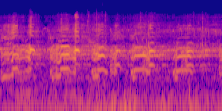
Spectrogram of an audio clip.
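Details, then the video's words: Geese fly over a pond by day, heard from a kayak, honking in a loose, overlapping chorus of nasal, two-toned calls, several per second, over low rumbling background noise. "Hear the geese going over."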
